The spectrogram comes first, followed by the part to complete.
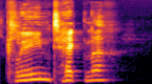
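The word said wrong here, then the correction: CleanTechnica: How do I can never pronounce it. – Clean Technica. – Thank you.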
